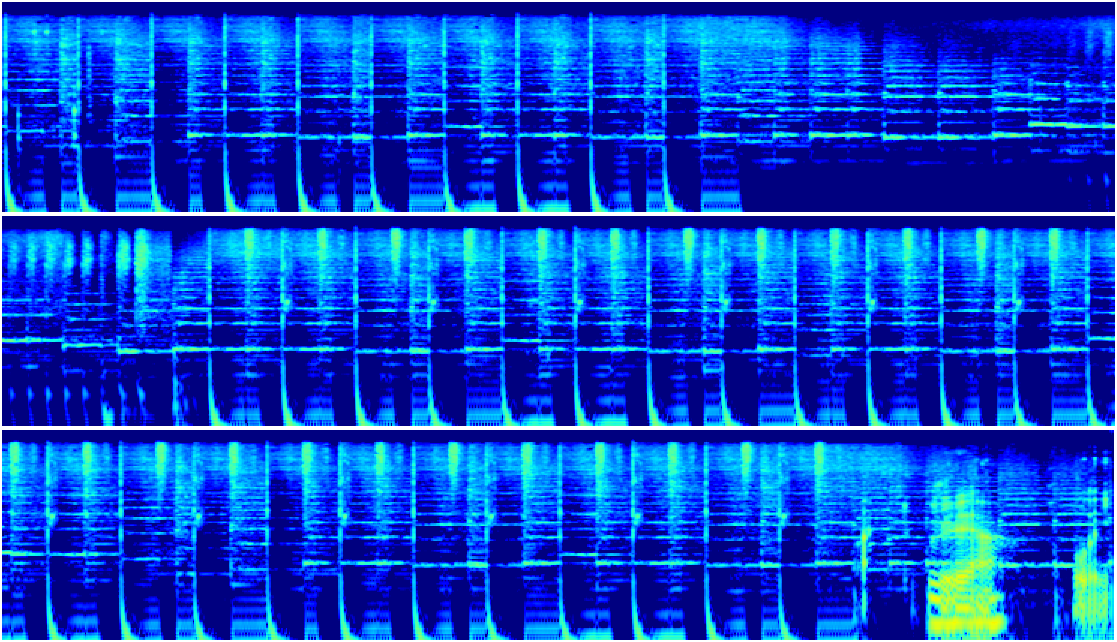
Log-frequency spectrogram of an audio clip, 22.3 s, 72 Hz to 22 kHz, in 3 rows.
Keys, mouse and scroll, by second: 0.3 click, 0.7 shift+Left, 1.1 middle click, 1.9 f, 2.2 middle click, 2.7 Left, 3.5 f, 3.9 Left, 4.8 Left, 5.3 Left, 5.8 shift+click, 6.0 f, 6.5 middle click, 7.0 scroll up 2, 7.3-10.0 middle drag, 10.0 click, 10.4 shift+click, 10.8 f, 11.0 middle click, 11.2 a, 11.4 a, 11.5 middle click, 12.2 Left, 12.8 shift+Left, 13.2 f, 13.4 scroll down 2, 13.6-14.7 middle drag, 14.7 a, 14.8 a, 14.9-16.0 middle drag, 16.0 click, 16.4 g, 17.7 click, 18.6 middle click, 19.1 g, 20.3 1, 20.7 click, 20.9 g, 21.6 middle click, 21.9 2.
